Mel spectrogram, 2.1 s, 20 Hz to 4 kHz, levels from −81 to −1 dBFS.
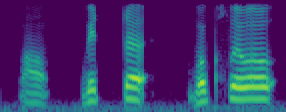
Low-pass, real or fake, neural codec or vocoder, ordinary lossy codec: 3.6 kHz; fake; autoencoder, 22.05 kHz, a latent of 192 numbers a frame, VITS, trained on many speakers; none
